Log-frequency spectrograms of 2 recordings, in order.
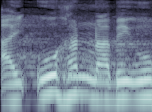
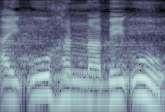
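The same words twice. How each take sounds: Both takes have the same delivery.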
